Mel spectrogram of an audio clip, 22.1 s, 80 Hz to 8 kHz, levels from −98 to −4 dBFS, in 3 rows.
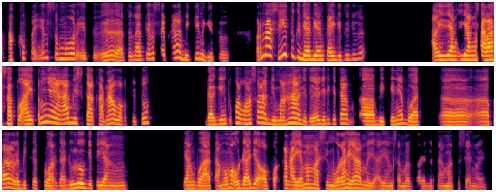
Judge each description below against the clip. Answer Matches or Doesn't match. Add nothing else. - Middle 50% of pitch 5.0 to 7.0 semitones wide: Matches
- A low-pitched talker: Doesn't match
